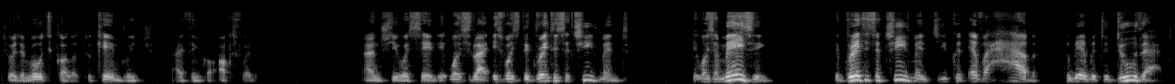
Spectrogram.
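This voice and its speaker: A man's voice: medium pitch, sing-song, brisk, fairly bright tone, slightly rough, no room sound. A man from Jamaica, giving an informal, rambling university lecture with emphatic repeats and frequent restarts.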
